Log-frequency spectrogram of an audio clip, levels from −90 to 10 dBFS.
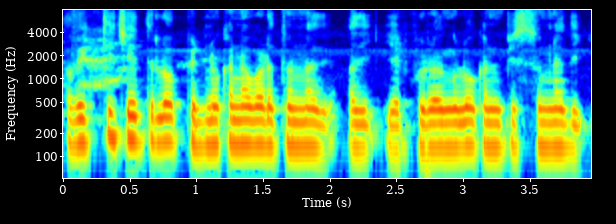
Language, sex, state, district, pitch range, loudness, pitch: Telugu, male, Telangana, Mahabubabad, 135-150 Hz, -15 LUFS, 140 Hz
